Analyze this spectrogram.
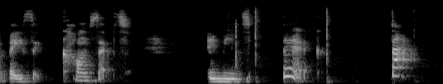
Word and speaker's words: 大: Da. Easy to pronounce as well. D-A and it's fallen tone.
